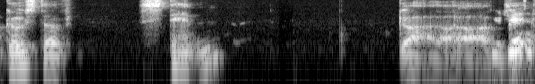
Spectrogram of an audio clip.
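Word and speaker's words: Staunton: uh ghost walks and Stanton Virginia for some of you it is spelled ston but if you are not from Virginia you will understand that if you are from Virginia in the area please pronunciated it correctly thank you this person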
